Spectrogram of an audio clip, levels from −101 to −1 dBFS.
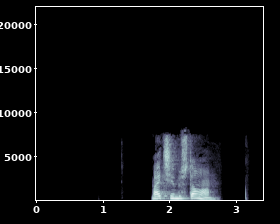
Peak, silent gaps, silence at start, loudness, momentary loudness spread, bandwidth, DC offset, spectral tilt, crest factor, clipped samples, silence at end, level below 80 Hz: -2 dBFS; none; 1.75 s; -16 LUFS; 8 LU; 7.8 kHz; under 0.1%; -4.5 dB/octave; 18 dB; under 0.1%; 0.7 s; -66 dBFS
